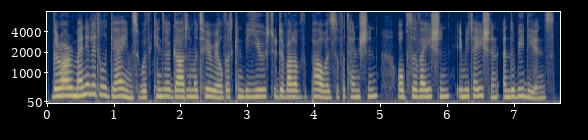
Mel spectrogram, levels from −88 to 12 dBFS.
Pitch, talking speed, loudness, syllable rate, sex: 225 Hz, 170 wpm, -17 LUFS, 6.5 syllables/s, female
